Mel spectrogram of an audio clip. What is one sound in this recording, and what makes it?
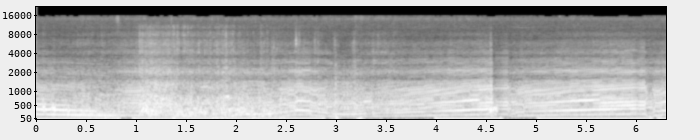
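A racing car engine roars, its pitch rising and falling as it shifts gears.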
